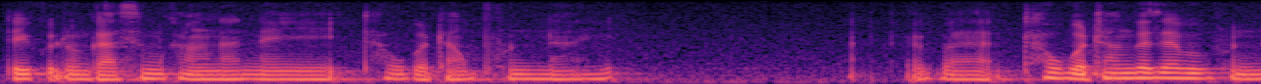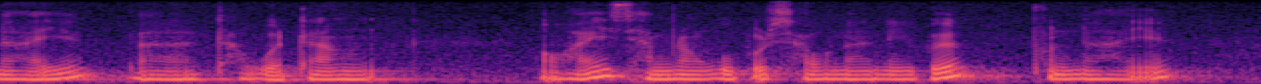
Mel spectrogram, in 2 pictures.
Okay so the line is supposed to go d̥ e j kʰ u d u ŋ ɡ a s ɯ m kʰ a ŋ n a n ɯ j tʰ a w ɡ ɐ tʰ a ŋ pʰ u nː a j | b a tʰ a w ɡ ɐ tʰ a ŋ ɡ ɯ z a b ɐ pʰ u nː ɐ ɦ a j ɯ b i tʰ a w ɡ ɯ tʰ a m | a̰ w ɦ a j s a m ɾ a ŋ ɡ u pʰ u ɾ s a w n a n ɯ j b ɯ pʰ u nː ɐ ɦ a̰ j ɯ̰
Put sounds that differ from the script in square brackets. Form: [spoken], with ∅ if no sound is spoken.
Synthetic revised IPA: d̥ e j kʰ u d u ŋ ɡ a s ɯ m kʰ a ŋ n a n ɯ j tʰ a w ɡ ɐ tʰ a ŋ pʰ u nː a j | b a tʰ a w ɡ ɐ tʰ a ŋ ɡ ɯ z a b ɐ pʰ u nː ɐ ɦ a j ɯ b [a] tʰ a w ɡ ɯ tʰ a [ŋ] | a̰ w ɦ a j s a m ɾ a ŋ ɡ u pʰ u ɾ s a w n a n ɯ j b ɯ pʰ u nː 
